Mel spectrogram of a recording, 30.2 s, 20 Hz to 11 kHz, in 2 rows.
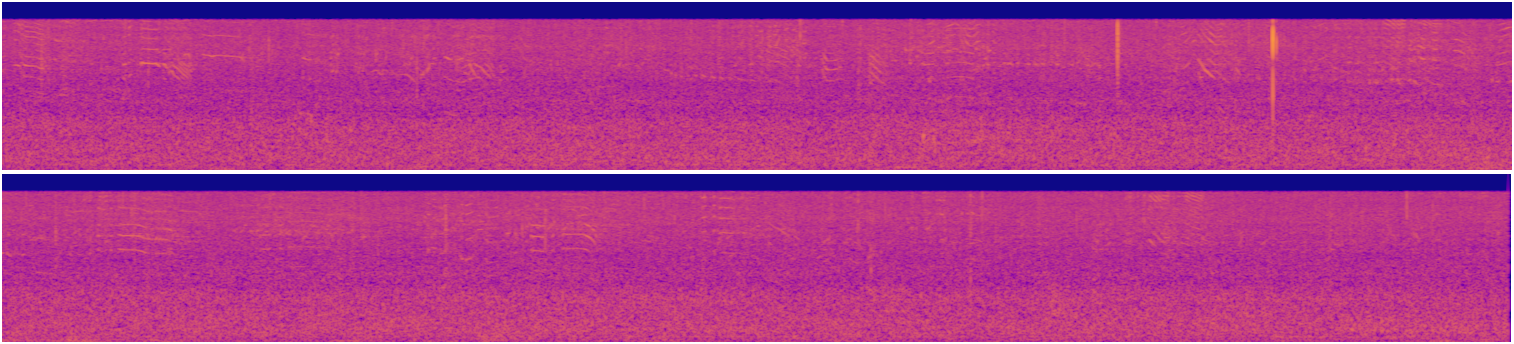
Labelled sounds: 0.1	0.5	Pacific white-sided dolphin, 2.8 to 3.1 kHz
1.4	2.5	Pacific white-sided dolphin, 2.8 to 5.7 kHz
3.9	5.0	Pacific white-sided dolphin, 2.1 to 3.2 kHz
9.5	9.8	Pacific white-sided dolphin, 3.1 to 6.5 kHz
12.0	12.2	Pacific white-sided dolphin, 2.3 to 3.5 kHz
16.2	16.9	Pacific white-sided dolphin, 2.2 to 5.7 kHz
18.0	18.3	Pacific white-sided dolphin, 4.1 to 7.7 kHz
20.7	21.1	Pacific white-sided dolphin, 2.3 to 7.4 kHz
22.2	22.6	Pacific white-sided dolphin, 3.2 to 6.8 kHz
26.6	27.2	Pacific white-sided dolphin, 6.6 to 7.2 kHz

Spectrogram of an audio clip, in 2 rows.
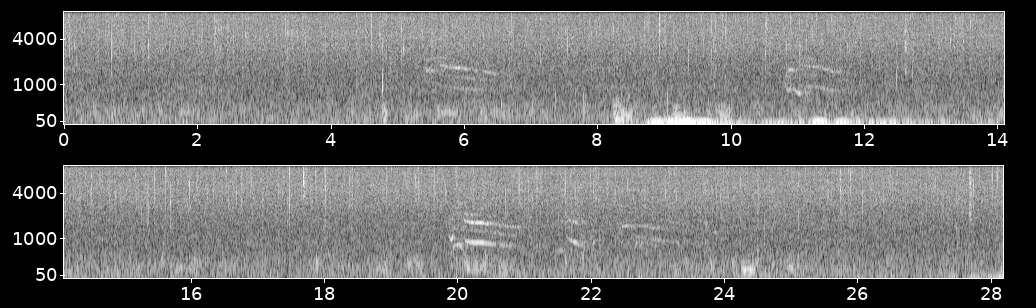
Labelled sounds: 5.6	6.5	killer whale, Bigg's (transient), 0.81 to 2.0 kHz
11.2	11.7	killer whale, Bigg's (transient), 1.5 to 1.9 kHz
20.1	21.9	killer whale, Bigg's (transient), 0.78 to 2.0 kHz
22.4	23.2	killer whale, Bigg's (transient), 0.88 to 1.6 kHz

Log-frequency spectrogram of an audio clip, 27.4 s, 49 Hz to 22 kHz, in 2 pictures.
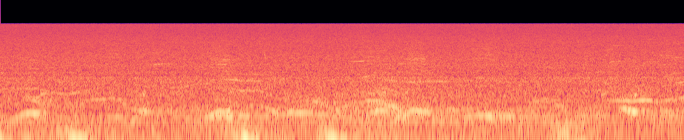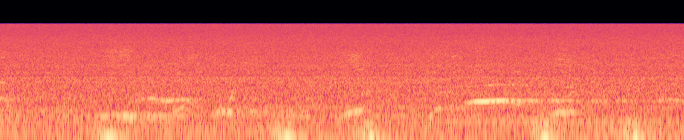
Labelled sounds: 7.0	7.3	humpback whale, 1.5 to 1.6 kHz

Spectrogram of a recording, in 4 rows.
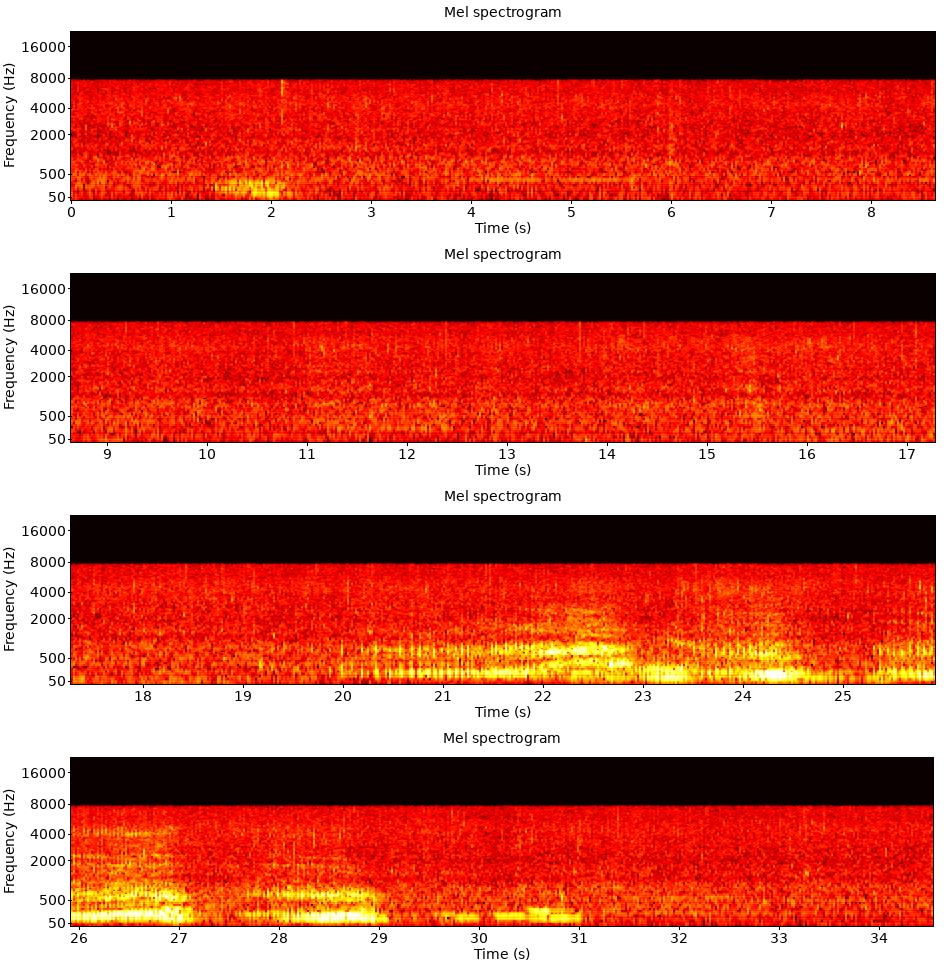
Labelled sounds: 21.5	22.0	humpback whale, 0.78 to 2.8 kHz
23.0	23.5	humpback whale, 0.88 to 1.2 kHz
25.9	26.6	humpback whale, 1.7 to 2.4 kHz

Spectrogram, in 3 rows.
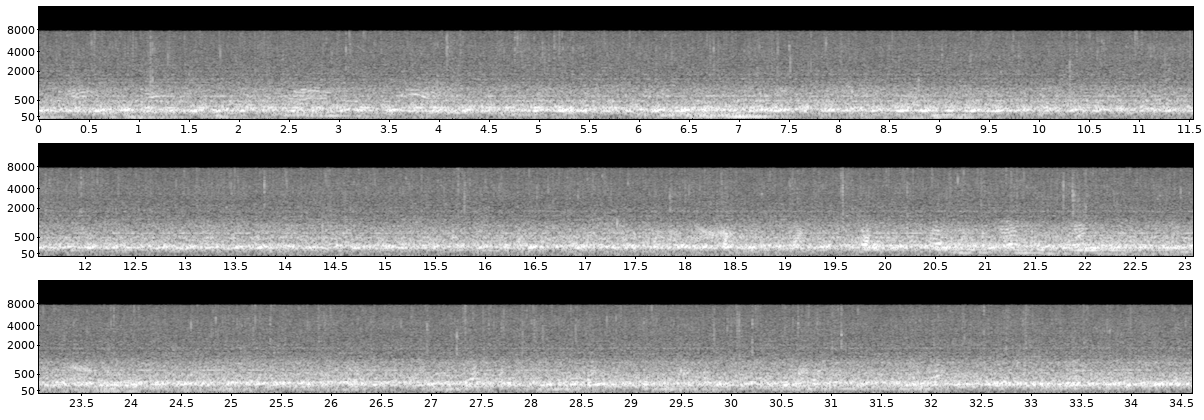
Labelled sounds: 2.5	2.8	humpback whale, 0.78 to 0.97 kHz

